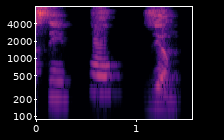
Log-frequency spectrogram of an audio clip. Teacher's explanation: Emphasis should be laid on po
